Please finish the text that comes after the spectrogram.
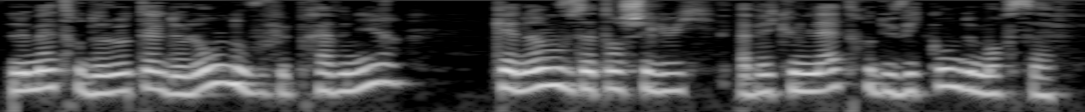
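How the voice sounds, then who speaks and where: A woman's voice: medium pitch, brisk, dark tone, close to an everyday voice. A woman voicing a formal, deferential male servant delivering a message, in an audiobook.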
